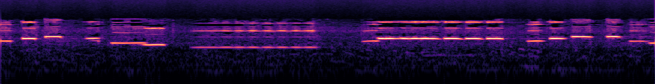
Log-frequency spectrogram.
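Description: Solo flute playing a slow melody: short notes stepping up and down, then a long low held note about two seconds in, followed by a run of higher notes.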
